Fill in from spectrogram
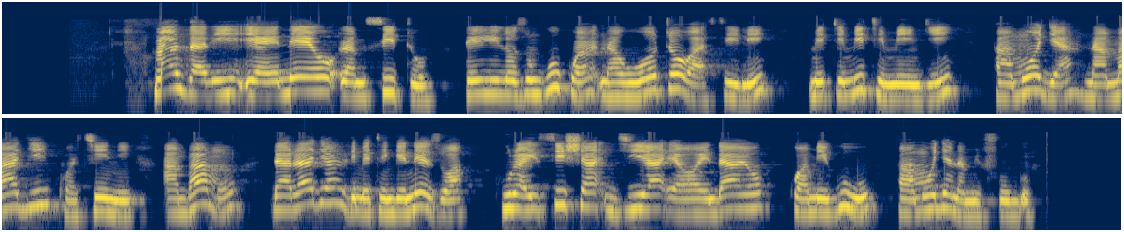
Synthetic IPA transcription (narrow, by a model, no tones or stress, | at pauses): maðaɾijaɛnɛɔlam̩situ | lililɔzuŋɡukwanauɔtɔwaːsili | mitimitimiŋɡi | pamɔʄanamaʄikwat͡ʃini | ambamɔ | ɗaɾaʄalimɛtɛŋɡɛnɛzwa | kuɾahisiʃand͡ʒiajawaɛndajɔkwamiɠuːpamɔʄanamifuɡɔ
